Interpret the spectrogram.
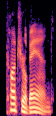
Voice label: "contraband", American

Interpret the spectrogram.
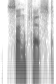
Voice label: "sunfast", American

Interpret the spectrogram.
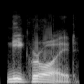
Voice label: "Negroid", American

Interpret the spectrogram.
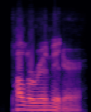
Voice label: "polarimeter", American

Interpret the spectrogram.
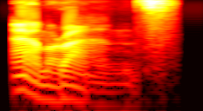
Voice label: "amaranth", British

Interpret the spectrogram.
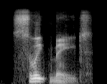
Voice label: "sweetmeat", British

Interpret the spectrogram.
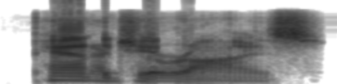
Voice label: "panegyrize", American

